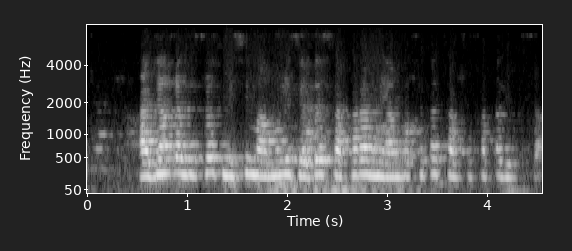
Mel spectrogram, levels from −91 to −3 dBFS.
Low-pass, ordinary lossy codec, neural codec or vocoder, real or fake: 7.2 kHz; Opus, 16 kbps; none; real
